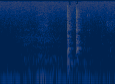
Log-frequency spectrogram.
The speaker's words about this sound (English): You said the word clap. Give me a good snap.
